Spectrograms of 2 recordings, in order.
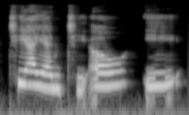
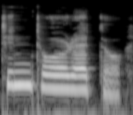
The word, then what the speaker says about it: Tintoretto: Am I pronouncing it correctly? Tintoretto. Tintoretto.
